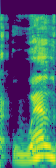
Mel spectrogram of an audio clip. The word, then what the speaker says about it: well: اما وقتی که میخواید W در well رو تلفظ بکنید، باید دقت داشته باشید که لبهای شما در هنگام تلفظ W باید به صورت بوسه تقریبا باشه و هوا از دهان شما خارج میشه.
